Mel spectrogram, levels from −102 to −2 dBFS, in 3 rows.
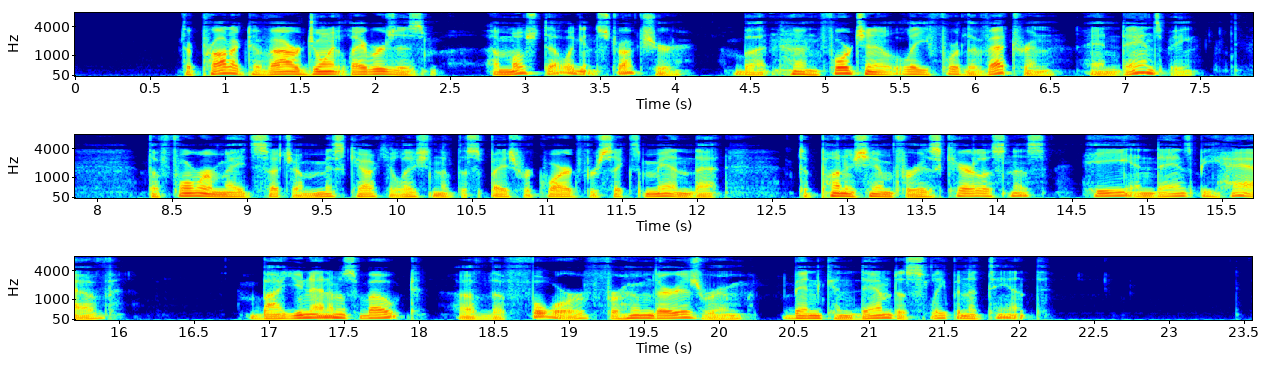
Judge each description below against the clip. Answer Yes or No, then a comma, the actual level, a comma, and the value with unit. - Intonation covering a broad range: Yes, wide, 5.8 semitones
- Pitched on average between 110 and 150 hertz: No, low, 100 Hz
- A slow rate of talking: No, average, 155 wpm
